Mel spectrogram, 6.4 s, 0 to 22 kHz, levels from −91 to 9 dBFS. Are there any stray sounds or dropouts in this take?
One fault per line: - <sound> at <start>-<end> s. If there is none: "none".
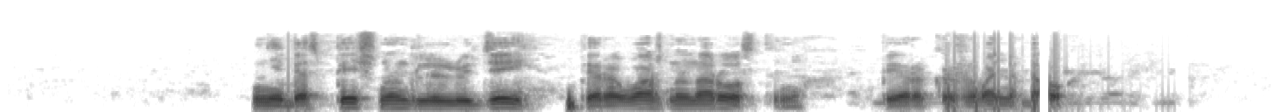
- dropout at 5.2-5.3 s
